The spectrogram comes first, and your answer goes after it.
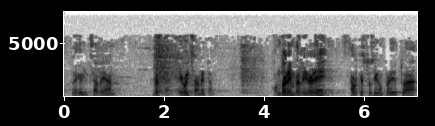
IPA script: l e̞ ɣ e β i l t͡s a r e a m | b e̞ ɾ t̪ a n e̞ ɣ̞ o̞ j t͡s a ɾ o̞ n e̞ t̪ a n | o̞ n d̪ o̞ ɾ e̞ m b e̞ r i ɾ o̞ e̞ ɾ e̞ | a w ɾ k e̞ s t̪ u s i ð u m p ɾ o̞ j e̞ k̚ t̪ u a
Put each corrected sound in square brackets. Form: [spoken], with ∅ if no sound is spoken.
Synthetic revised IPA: l e̞ ɣ e β i l t͡s a r e a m | b e̞ ɾ t̪ a n e̞ ɣ̞ o̞ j t͡s a [∅] o̞ n e̞ t̪ a n | o̞ n d̪ o̞ ɾ e̞ m b e̞ r i ɾ o̞ e̞ ɾ e̞ | a w ɾ k e̞ s t̪ u s i [ɣ] u m p ɾ o̞ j e̞ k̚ t̪ u a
